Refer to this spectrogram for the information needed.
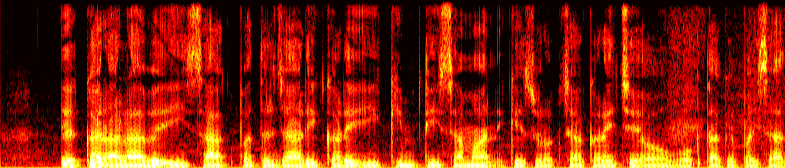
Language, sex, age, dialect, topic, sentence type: Maithili, male, 18-24, Eastern / Thethi, banking, statement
